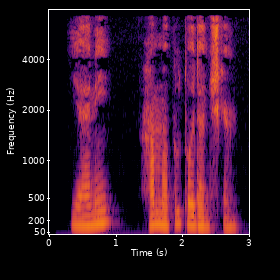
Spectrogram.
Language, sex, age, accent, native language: Uzbek, male, 18-24, Xorazm, Uzbek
